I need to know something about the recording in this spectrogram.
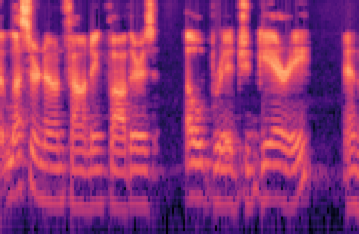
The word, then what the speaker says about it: Gerry: founding fathers Oh bridge Gary and that's how his family pronounces the last name apparently although he was a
